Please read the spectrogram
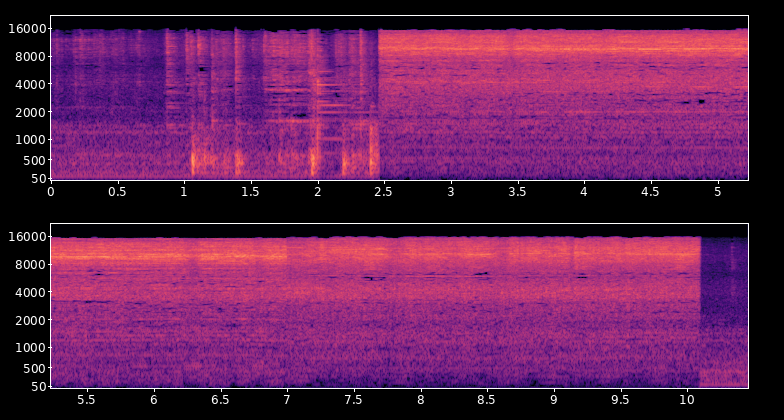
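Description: A few sharp metal clanks as the cut halves of a steel gas bottle are handled, then from about two and a half seconds in an angle grinder's abrasive disc grinding steadily against the bottle's steel shell, stripping the paint to bare metal.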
